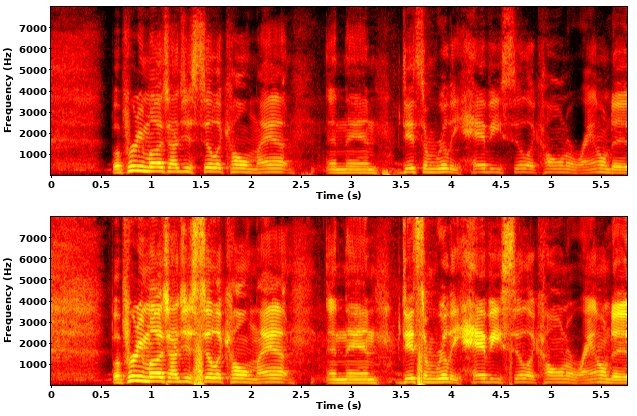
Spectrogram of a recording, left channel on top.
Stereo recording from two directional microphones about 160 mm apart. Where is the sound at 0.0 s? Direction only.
45° left (ahead or behind).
